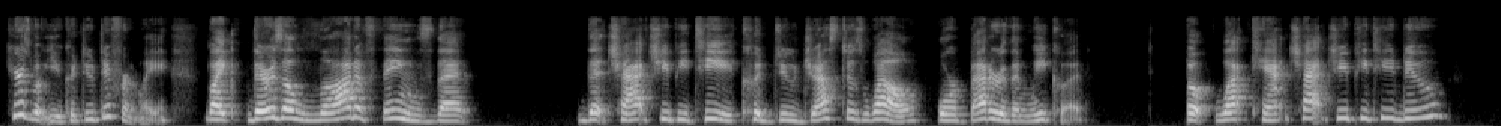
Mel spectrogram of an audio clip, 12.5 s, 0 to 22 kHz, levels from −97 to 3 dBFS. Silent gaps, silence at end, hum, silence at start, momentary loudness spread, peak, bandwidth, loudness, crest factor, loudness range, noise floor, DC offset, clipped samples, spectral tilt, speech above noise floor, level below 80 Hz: none; 0.5 s; none; 0.1 s; 12 LU; -6 dBFS; 12.5 kHz; -25 LUFS; 20 dB; 4 LU; -86 dBFS; under 0.1%; under 0.1%; -5 dB/octave; 61 dB; -76 dBFS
